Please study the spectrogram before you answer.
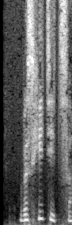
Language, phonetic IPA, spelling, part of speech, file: Russian, [vəsxʲɪˈtʲit͡sːə], восхититься, verb, Ru-восхититься.ogg
- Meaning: 1. to be delighted 2. to admire 3. to be carried away 4. passive of восхити́ть (vosxitítʹ)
